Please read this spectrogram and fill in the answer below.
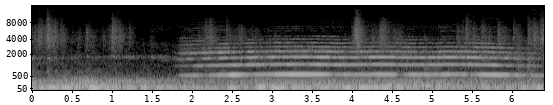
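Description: Free improvisation for strings and percussion. About two seconds in, a bowed string enters with one long held note that bends up slightly in pitch at first, over a steady low rumble and scattered soft taps.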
